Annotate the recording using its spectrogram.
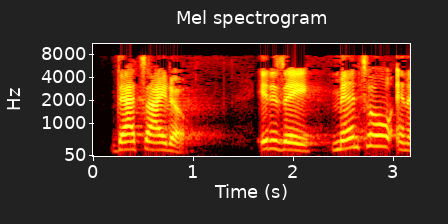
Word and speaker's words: oida: And that other Greek word is the word eido. It's spelled O-I-D-A if you're one that likes to write it down. O-I-D-A, eido. And here's what eido means.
